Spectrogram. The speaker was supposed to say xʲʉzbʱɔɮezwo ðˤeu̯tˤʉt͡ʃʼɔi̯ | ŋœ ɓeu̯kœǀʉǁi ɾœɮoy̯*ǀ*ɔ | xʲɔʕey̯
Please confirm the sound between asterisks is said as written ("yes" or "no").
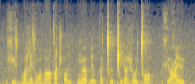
yes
